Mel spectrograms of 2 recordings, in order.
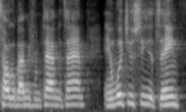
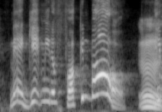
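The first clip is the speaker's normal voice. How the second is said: fussing, snappish outburst with irritable, swooping tone; 4 semitones higher, 4 dB louder than usual. Telling Joe how he lost it and demanded the ball: retelling snapping in general. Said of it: "I'm just snapping in general".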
